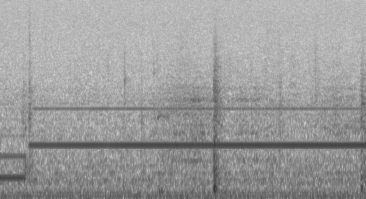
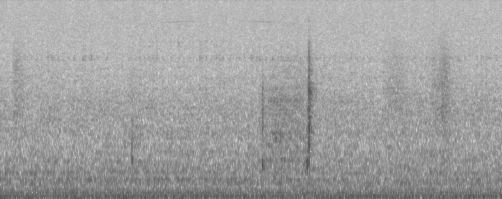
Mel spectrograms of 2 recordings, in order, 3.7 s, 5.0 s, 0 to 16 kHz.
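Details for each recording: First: Stewart Warner R146 radio with a test signal injected during an IF transformer repair: a clean, steady tone near 1 kHz over quiet hiss comes through the speaker. A broken wire inside the IF can is suspected. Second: Stewart Warner R146 radio under IF transformer repair, run at too high voltage; faint, irregular ticks over steady low mains hum from a panel meter needle going off scale and banging its upper end stop.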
